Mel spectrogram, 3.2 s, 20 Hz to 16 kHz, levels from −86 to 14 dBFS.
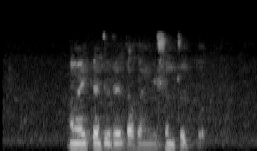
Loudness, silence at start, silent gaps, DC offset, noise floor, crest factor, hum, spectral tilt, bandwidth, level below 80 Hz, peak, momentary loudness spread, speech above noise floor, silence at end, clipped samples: -20 LUFS; 0.85 s; none; under 0.1%; -61 dBFS; 20 dB; none; -5.5 dB/octave; 7.2 kHz; -62 dBFS; -2 dBFS; 13 LU; 41 dB; 0.65 s; under 0.1%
